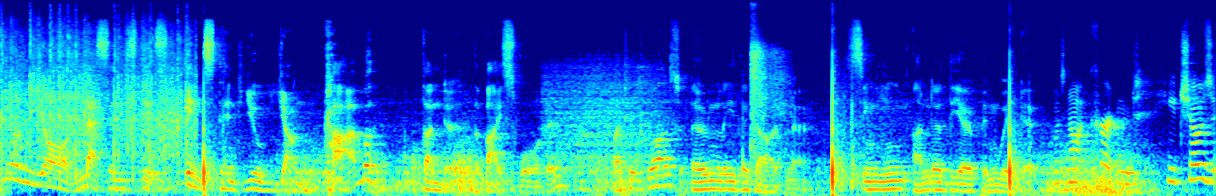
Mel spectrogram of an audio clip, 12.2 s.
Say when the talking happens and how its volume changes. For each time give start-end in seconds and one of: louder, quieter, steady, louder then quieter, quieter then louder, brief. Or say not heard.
0.0-12.1 steady.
